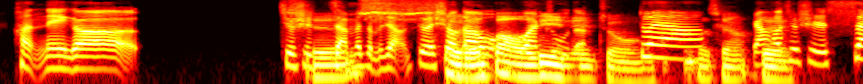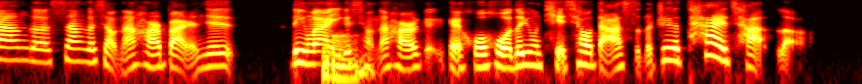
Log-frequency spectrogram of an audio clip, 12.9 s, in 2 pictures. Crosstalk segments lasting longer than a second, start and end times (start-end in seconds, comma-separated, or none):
2.1-6.0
